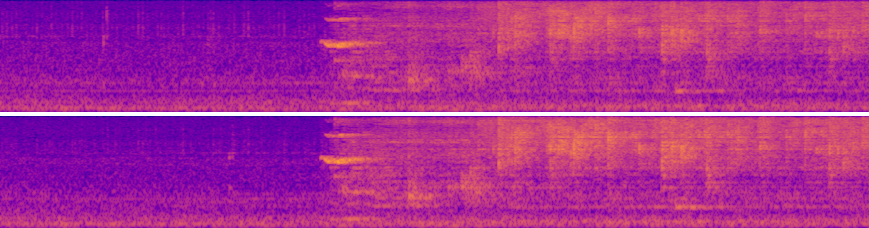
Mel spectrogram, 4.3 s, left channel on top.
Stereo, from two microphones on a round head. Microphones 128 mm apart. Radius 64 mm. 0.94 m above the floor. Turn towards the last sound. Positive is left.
turn(degrees=-10)  # may be behind; listen again after turning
